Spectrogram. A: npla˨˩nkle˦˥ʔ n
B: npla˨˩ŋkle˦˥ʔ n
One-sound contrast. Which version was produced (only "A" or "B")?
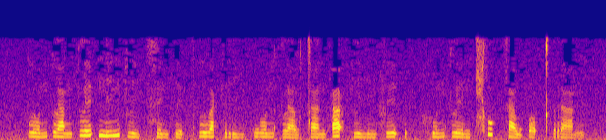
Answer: B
